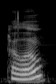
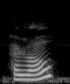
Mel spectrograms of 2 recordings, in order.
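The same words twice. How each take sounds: First: The voice sounds clear and unmuffled. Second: The voice sounds muffled, as through cloth. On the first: "that's not the right filter" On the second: "put like a sock in your mouth or something and talk"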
